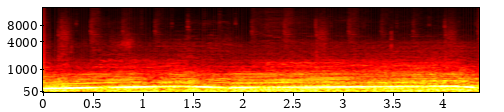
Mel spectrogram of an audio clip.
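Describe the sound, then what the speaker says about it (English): A 2019 Ford Escape with a 1.5-liter turbocharged four-cylinder pulls hard under acceleration, its loud engine drone climbing steadily in pitch, briefly dipping at a gear change, then rising again. "Let's do a quick little acceleration test here and see how quickly we can get this one here up to speed."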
